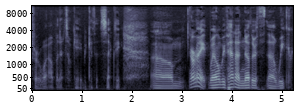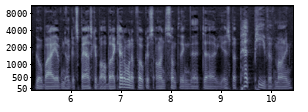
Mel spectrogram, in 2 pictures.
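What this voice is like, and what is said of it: Deep, altered voice while recovering. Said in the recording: “my voice is slowly getting better. It's not nearly the same timbre as it was. I think I'm going to have this deep voice”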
